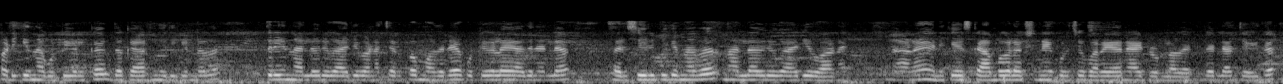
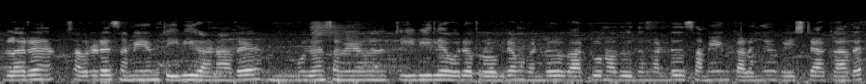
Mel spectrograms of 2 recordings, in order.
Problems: constant background noise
